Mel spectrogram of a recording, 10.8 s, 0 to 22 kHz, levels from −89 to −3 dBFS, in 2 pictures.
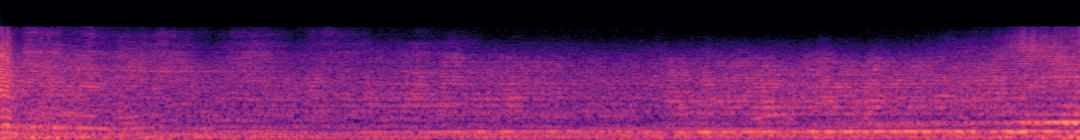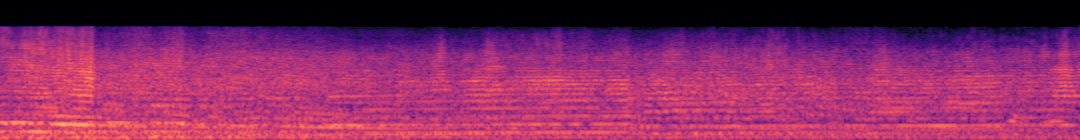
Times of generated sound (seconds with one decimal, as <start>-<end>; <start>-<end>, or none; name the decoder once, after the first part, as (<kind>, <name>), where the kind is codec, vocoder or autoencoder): none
